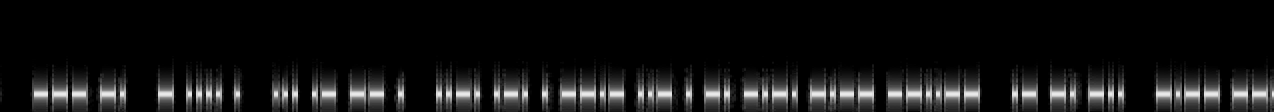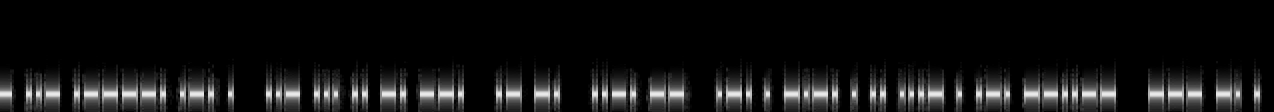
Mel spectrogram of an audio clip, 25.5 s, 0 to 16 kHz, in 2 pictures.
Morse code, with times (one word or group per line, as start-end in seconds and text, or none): 0.3-1.2 ON
1.6-2.4 THE
2.7-4.0 SAME
4.4-9.8 FREQUENCY,
10.1-11.2 AND
11.6-15.1 YOU'RE
15.4-17.4 USING
17.7-18.3 AN
18.7-19.6 FM
19.9-23.9 RECEIVER,
24.2-25.3 ONE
